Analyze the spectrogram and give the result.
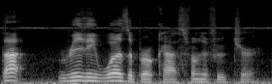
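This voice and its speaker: A man reading a visual novel aloud as a let's play host, halting and self-correcting, with muttered casual asides. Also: fairly high pitch, expressive, vocal fry, pushed and bright, slight background noise, low-quality recording.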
